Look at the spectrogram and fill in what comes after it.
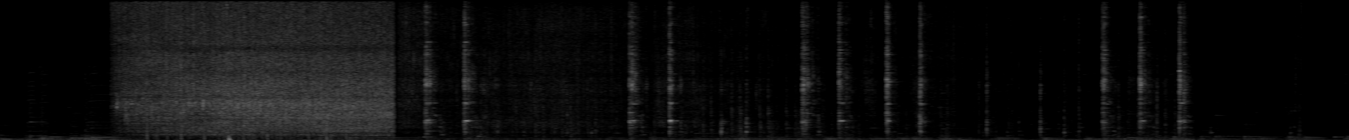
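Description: Blended chilli-and-spice paste poured into hot oil in a steel wok, sizzling loudly about a second in; the sizzle stops abruptly about three seconds later. Then a metal spatula stirs and scrapes the paste around the wok, with many sharp metal clicks over a quieter sizzle until near the end.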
